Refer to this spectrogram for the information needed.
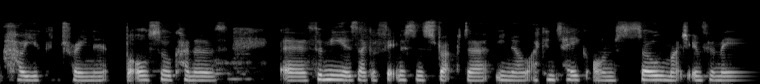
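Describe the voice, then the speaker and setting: A woman's voice: mid-range voice, dark tone, no echo, dull audio. A young woman from South Wales with a Welsh accent, answering interview questions as a fitness instructor, thoughtful and full of fillers and restarts.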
